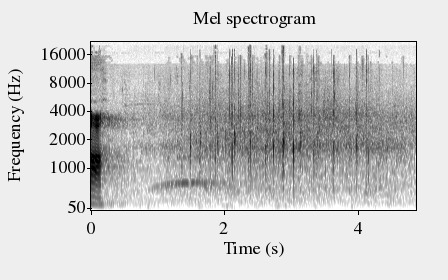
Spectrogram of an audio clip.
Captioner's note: audience cheers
